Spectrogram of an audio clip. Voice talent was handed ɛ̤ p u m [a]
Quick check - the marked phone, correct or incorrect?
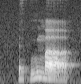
incorrect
